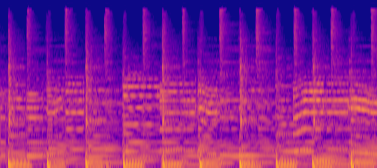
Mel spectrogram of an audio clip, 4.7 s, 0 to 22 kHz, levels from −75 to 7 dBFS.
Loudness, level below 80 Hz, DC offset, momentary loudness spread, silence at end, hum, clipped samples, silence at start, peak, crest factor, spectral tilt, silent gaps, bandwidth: -19 LUFS; -26 dBFS; under 0.1%; 4 LU; 0 s; none; under 0.1%; 0 s; 0 dBFS; 18 dB; -5.5 dB/octave; none; 17.5 kHz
